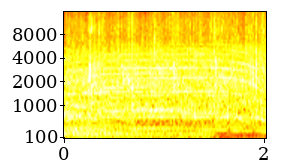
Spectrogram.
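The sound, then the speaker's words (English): An audience claps together in a steady, dense wash of hands, holding an even loudness throughout, with some crowd noise mixed in. “Well, I don't know if you can shout, but you can sure enough clap right, right there where you are.”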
